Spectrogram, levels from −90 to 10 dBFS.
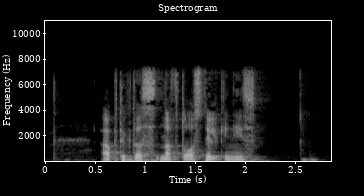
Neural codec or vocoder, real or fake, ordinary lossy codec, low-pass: none; real; MP3, 96 kbps; 7.2 kHz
